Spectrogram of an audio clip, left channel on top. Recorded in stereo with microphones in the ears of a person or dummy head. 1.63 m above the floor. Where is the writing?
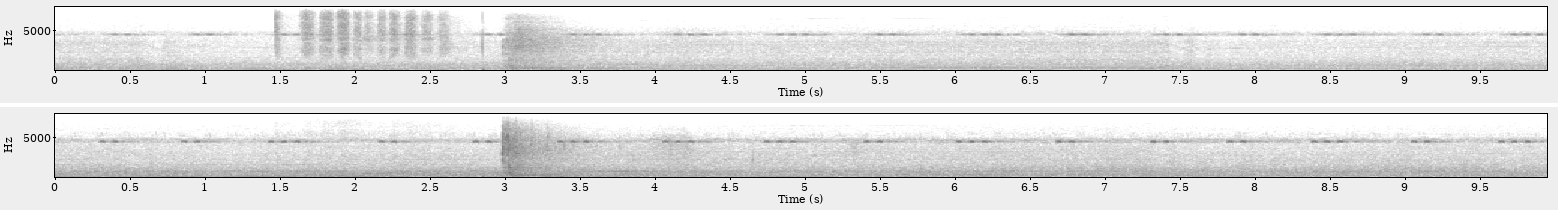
50° left (ahead or behind), 0.5 m.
